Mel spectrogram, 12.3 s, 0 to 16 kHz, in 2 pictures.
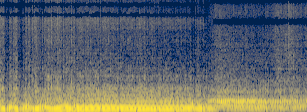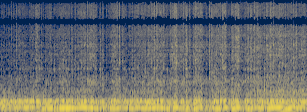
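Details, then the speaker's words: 1952 Ford F1, 215 OHV inline six, long-stored barn find, running on choke: rumbles unevenly a few seconds then drops away and dies, cranking slow; carburetor not feeding fuel suspected, unconfirmed. "it just died everything's cranking slow"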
